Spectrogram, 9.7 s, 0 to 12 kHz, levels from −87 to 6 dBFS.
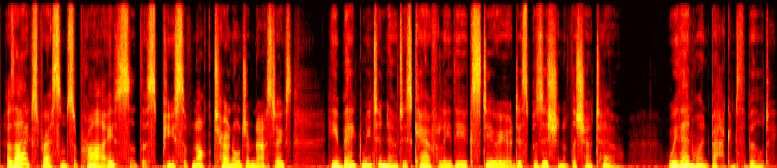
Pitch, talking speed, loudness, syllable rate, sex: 185 Hz, 185 wpm, -18 LUFS, 6.2 syllables/s, female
